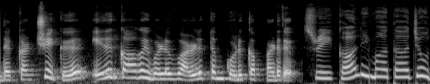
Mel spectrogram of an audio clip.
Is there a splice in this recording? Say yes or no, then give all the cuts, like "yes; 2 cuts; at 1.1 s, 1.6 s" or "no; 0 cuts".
yes; 1 cut; at 3.0 s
